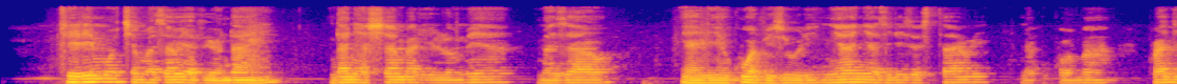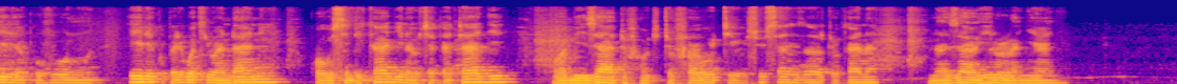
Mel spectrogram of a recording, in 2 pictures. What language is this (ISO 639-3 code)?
swa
